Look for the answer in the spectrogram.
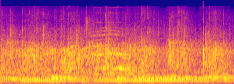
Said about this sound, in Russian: Ты слушаешь в толпе выступления, каждый из поэтов театрально читает стихи, вызывая выкрики и бурные аплодисменты.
